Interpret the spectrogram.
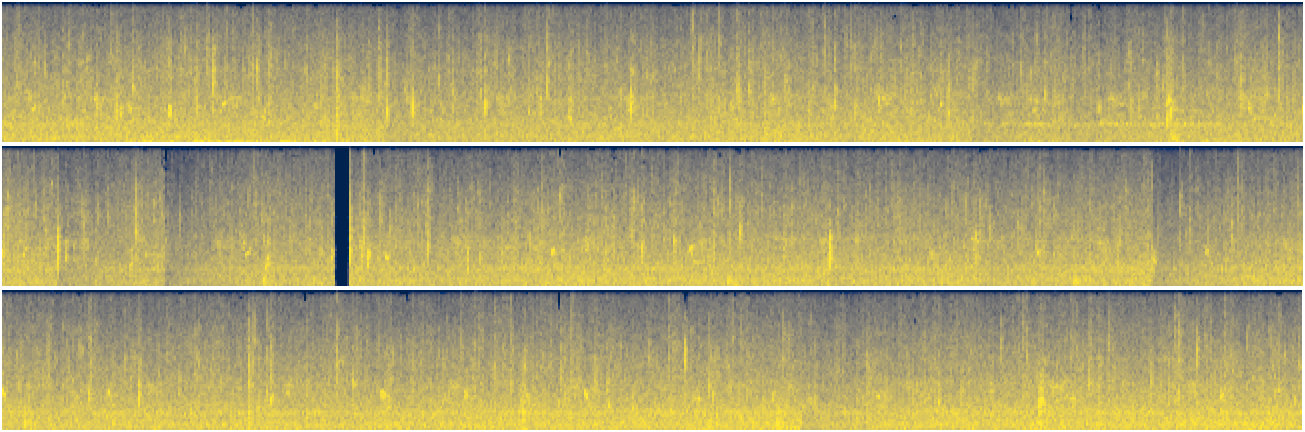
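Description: Steady rain, with many separate drops hitting close by. The sound cuts out for an instant about twelve seconds in.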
